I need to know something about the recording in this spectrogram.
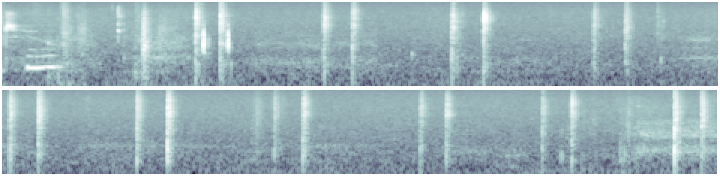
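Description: Close-miked fingertip tapping, in sharp single taps and pairs about a second apart: mock chest percussion tapped on the back, as in a lung examination.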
